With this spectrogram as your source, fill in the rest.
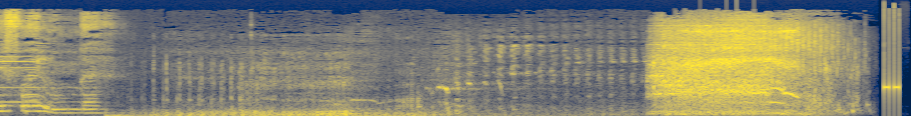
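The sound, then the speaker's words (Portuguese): A tape recorder chewing its tape: garbled, warbling sound with dragging, wobbling pitch, then a loud harsh burst of noise that cuts off with a couple of sharp clicks. “É o barulho do gravador. Entendeu? Pra Nossa, combinar, velho. porra. O gravador mascando a fita.”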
